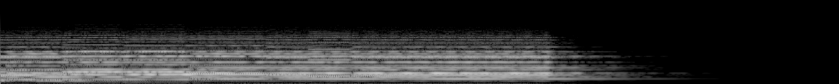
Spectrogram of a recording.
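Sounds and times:
woodwind quintet playing: 0.0 - 6.4.

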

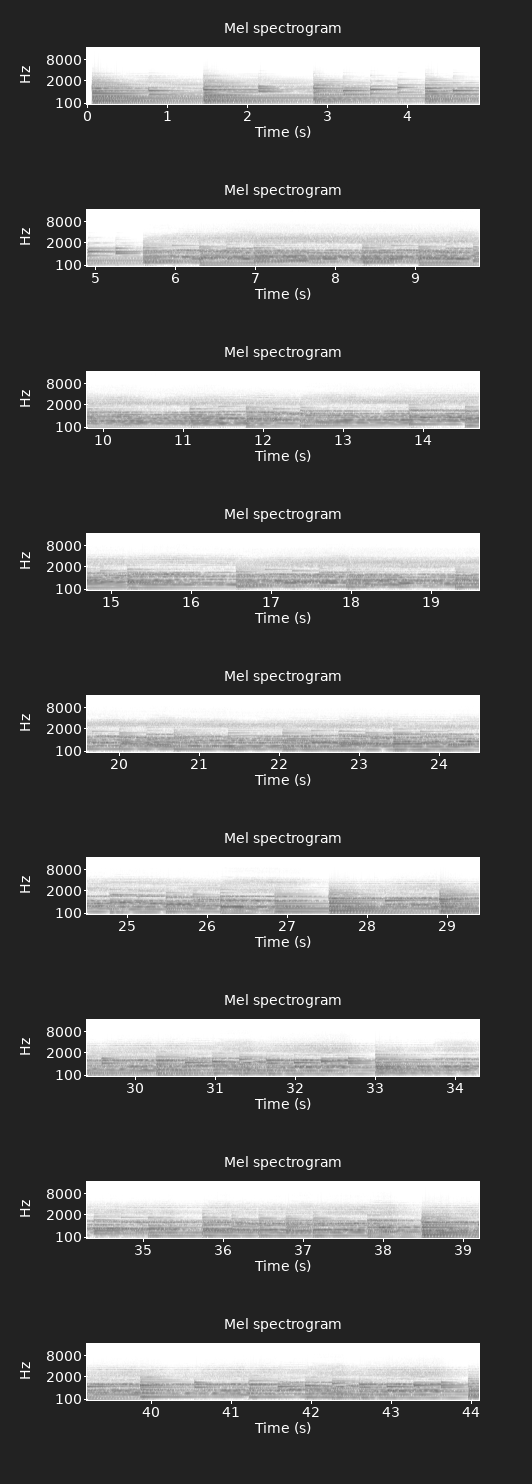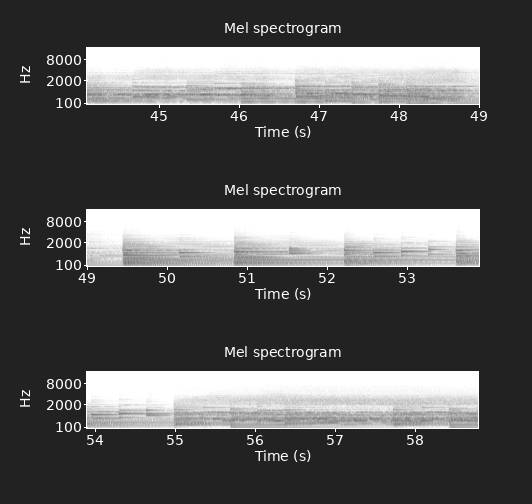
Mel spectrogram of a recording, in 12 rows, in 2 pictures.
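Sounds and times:
Christmas song: 0.0 - 58.7.

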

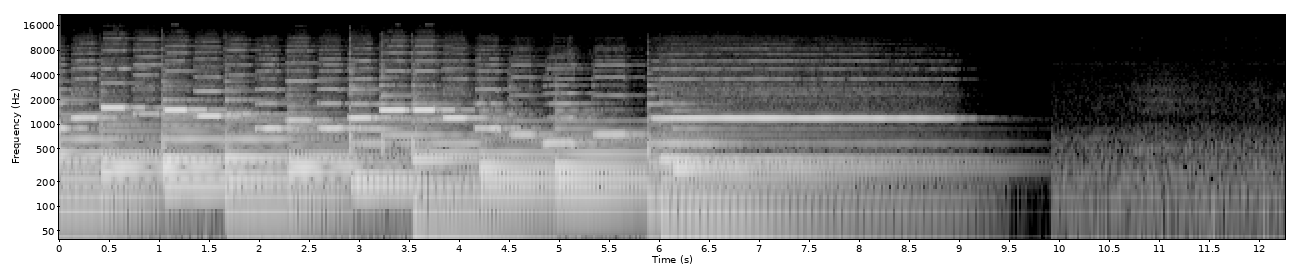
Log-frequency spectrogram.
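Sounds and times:
harp: 0.0 - 9.5
flute: 0.0 - 9.6.

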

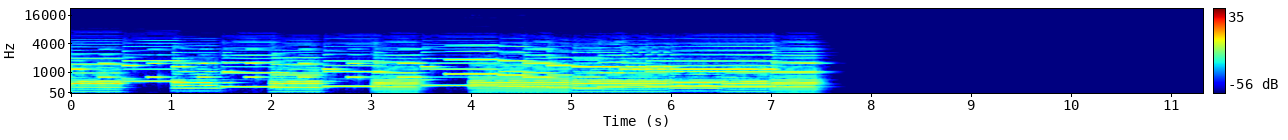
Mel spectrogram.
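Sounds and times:
trio playing in C major: 0.0 - 7.5.

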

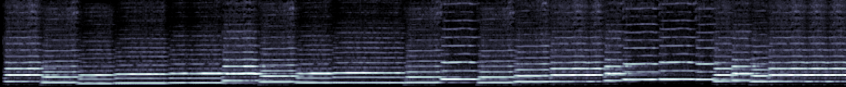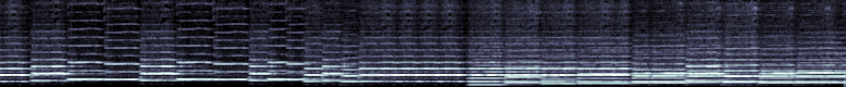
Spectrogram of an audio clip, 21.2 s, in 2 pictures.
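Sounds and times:
trio playing a canon: 0.1 - 21.1.

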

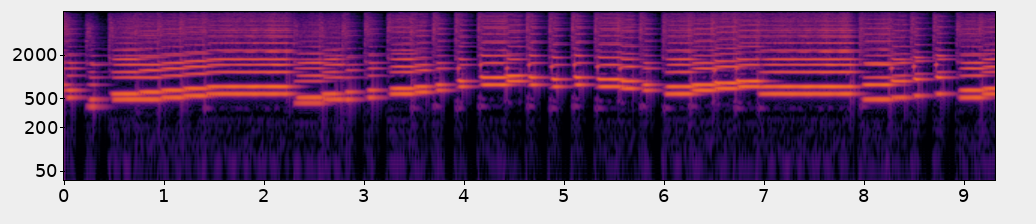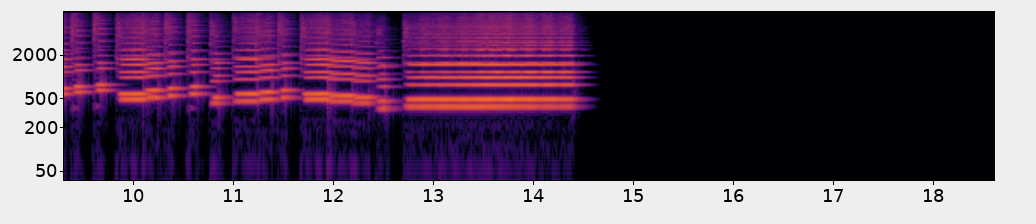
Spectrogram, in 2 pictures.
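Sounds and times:
two flutes playing a chromatic study: 0.0 - 14.6.

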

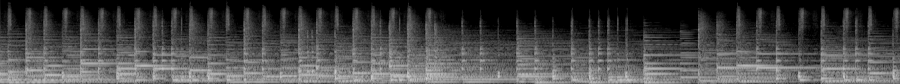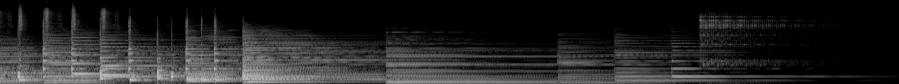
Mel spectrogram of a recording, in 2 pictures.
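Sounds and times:
percussion for piano: 0.0 - 11.6, 16.0 - 17.8.

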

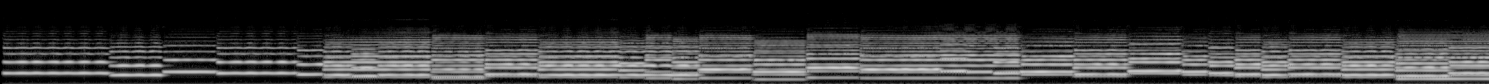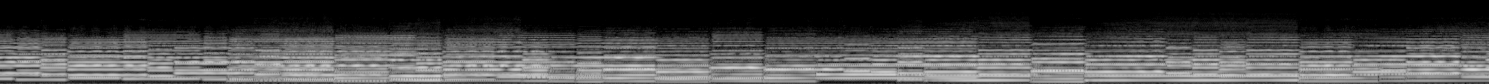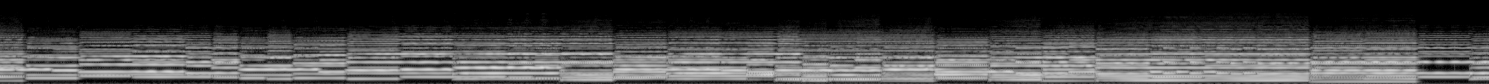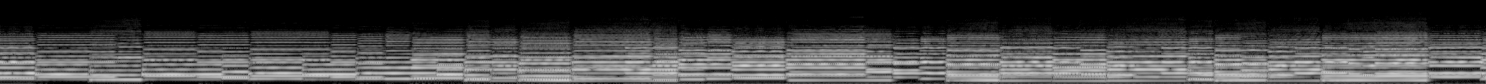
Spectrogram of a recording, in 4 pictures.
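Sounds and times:
woodwind quartet playing a ricercare: 0.0 - 59.5.

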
